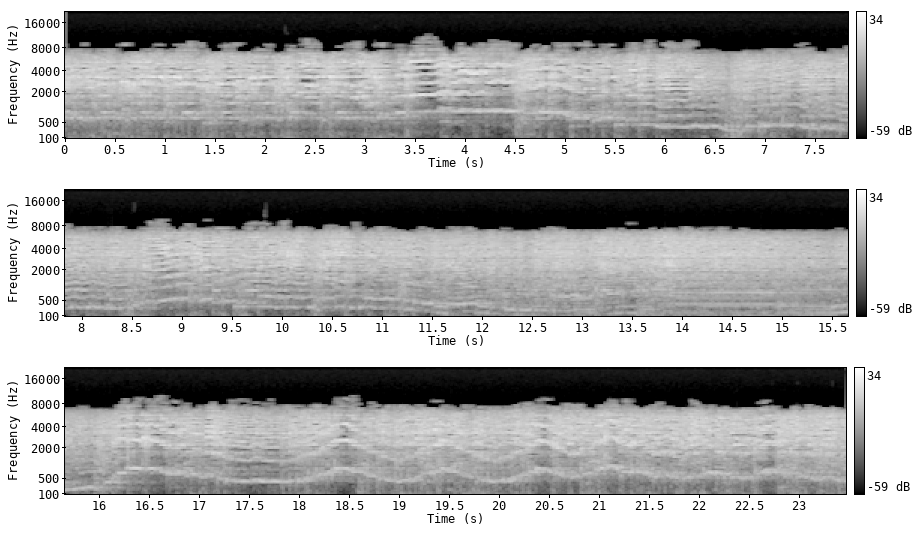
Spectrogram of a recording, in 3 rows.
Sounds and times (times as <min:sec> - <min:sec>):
Electric guitar: 0:00.0 - 0:23.4.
